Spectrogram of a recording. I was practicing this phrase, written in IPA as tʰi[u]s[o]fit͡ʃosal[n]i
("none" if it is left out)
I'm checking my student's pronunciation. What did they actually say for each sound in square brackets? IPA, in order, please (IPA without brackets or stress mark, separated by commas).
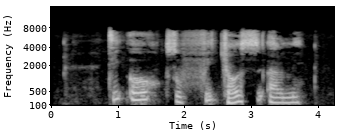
o, u, m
